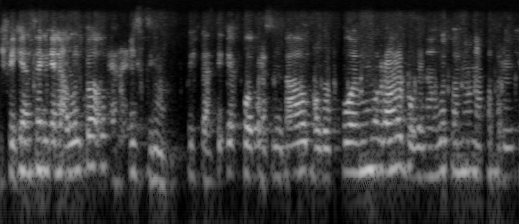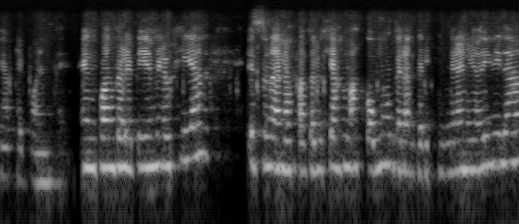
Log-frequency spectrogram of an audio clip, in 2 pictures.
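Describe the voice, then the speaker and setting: A woman talks at a very fast pace in a medium pitch. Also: fairly even intonation. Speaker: pediatrician giving a class to residents. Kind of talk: lecture. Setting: video call.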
